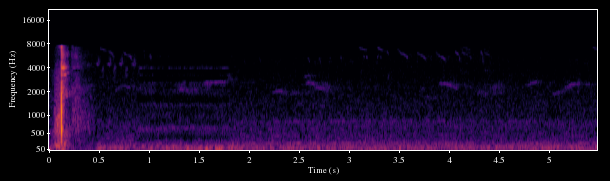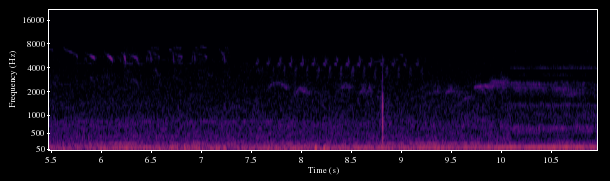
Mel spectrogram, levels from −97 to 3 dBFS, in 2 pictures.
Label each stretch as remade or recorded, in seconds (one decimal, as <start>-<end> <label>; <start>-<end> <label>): 0.0-0.9 recorded; 0.9-1.8 remade; 1.8-10.1 recorded; 10.1-11.0 remade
